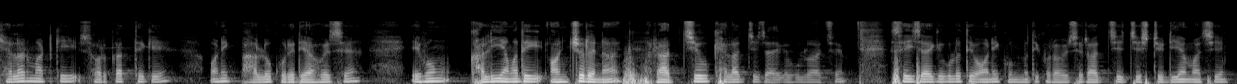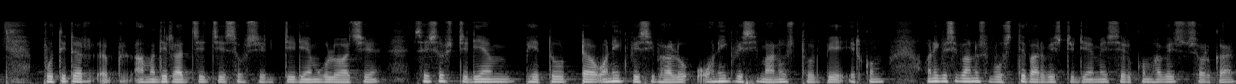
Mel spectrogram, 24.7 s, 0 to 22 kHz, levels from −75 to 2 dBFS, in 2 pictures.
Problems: none marked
